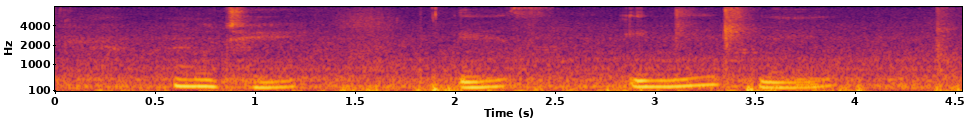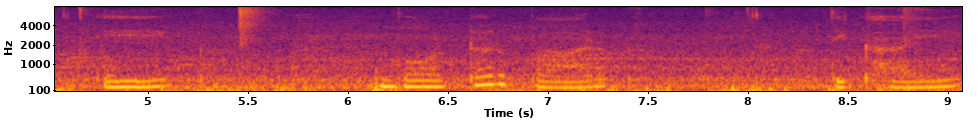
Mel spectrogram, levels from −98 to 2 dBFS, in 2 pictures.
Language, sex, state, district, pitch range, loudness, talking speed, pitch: Hindi, female, Madhya Pradesh, Katni, 200-230 Hz, -17 LUFS, 45 wpm, 215 Hz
